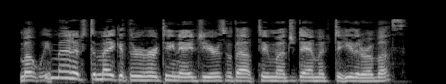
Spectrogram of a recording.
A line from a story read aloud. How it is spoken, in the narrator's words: he chuckled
